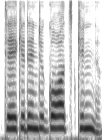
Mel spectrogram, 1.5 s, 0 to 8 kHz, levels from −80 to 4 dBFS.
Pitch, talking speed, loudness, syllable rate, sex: 235 Hz, 195 wpm, -14 LUFS, 4.9 syllables/s, female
